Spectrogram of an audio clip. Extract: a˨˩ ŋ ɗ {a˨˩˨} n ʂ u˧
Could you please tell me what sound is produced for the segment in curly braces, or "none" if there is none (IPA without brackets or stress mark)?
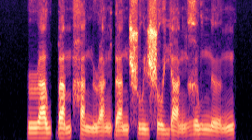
a˧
